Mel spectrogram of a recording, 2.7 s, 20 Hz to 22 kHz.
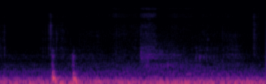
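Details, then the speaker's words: BMW F20/F30 steering rack: two dull, hollow knocks over a low rumble, starting after the rack was repaired for water damage; owner suspects the rack bolts are loose, tightening didn't help, and he thinks the bolts need replacing. "see this happened once my uh steering rack got a water damage and I gave it to repair it since then this started"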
